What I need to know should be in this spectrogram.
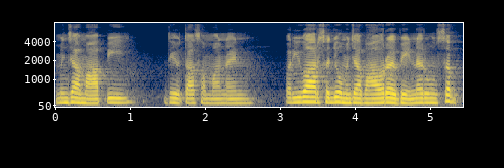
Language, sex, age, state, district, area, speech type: Sindhi, female, 45-60, Gujarat, Surat, urban, spontaneous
